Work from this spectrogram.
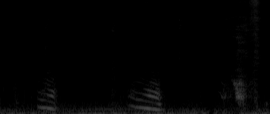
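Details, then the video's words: Pet rabbit snoring while asleep: soft, rhythmic nasal whistles that slide downward in pitch, repeating roughly every one and a half seconds over a low steady hum in a quiet room. "Rabbit snoring"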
